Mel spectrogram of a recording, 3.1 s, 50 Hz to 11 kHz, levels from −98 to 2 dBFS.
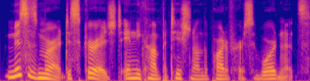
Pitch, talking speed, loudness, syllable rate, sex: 165 Hz, 210 wpm, -22 LUFS, 7.9 syllables/s, female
